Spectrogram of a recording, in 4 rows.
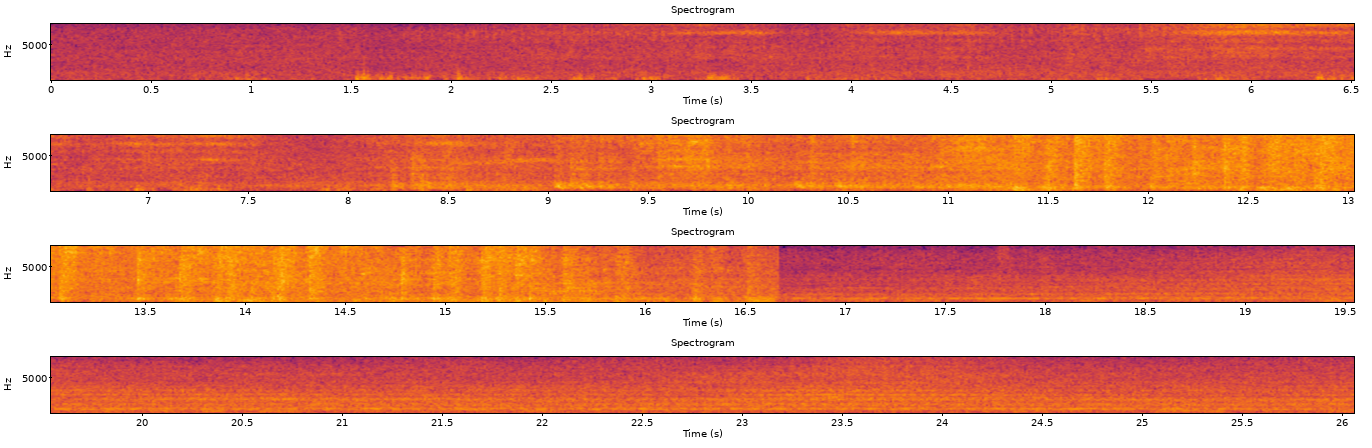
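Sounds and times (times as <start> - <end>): diesel railcar passing: 1.9 - 26.0
train wheels clattering over rail joints: 8.1 - 16.7.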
